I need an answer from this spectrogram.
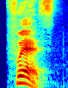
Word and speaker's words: fast: "st" 를 계속 강조 하고 있지만 , 모음 은 추가 하면 안 됩니다 . 빠른 . 세 호흡 에 걸쳐 세 음절로 발음 하지 마세요 . "st", "fast" 처럼 한 음절 을 숨 쉬듯이 끊어서 발음 해야 합니다 .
